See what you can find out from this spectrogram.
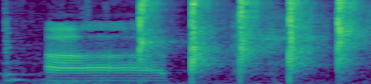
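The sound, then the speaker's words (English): A short sustained vocal cry gives way to five sharp, loud hand claps in a steady, evenly spaced rhythm. “Clap it up for the skill.”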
